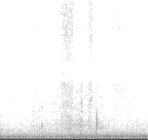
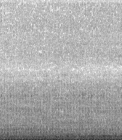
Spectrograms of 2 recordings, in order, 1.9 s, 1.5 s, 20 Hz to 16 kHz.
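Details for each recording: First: 2015 Ford Mondeo Mk5 estate, heard at the rear after fixing a cabin hum: steady low engine rumble with an even pulse and no hum or buzz; vibrating fuel-pipe plastic cover secured with a zip tie, now normal. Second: 2015 Ford Mondeo MK5 estate: deep, even idle drone with a fast buzzing pulse underneath from the rear passenger side; fuel pipes loose from their bracket under the car vibrating, fixed by clipping them back.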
